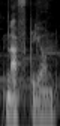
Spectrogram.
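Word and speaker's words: Nafplio: So, it's Naflon.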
